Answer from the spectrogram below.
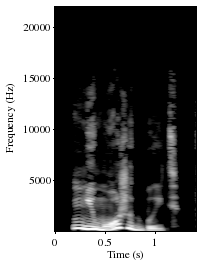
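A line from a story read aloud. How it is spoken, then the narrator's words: Snorting. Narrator (Russian): фыркнула Бьярта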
